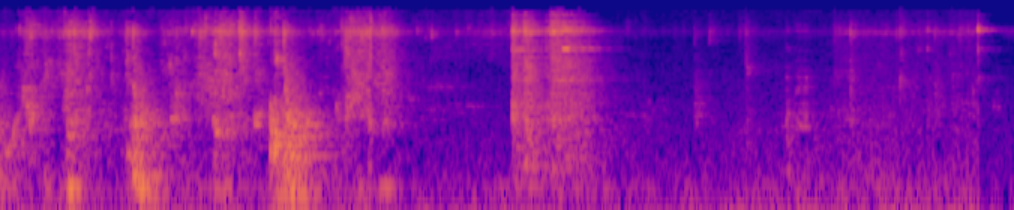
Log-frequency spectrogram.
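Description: Dishes and a coffee pot rinsed under a running kitchen tap, with irregular clinks and clatters of crockery and bursts of splashing water, close by and fairly quiet.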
